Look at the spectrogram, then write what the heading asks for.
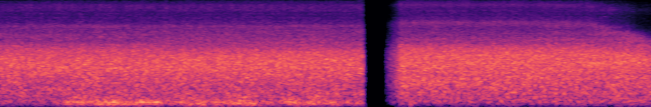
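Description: Heavy rain falling steadily on wet paved ground and puddles, a dense even hiss. It cuts out completely for a moment a little past halfway, then resumes.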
